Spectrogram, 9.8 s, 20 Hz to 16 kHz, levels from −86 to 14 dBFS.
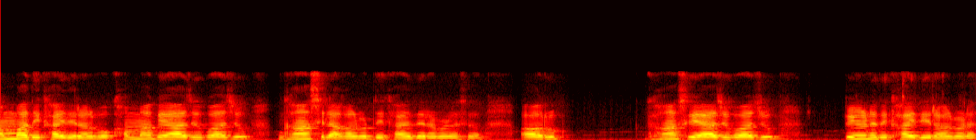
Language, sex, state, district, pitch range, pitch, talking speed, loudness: Bhojpuri, female, Uttar Pradesh, Gorakhpur, 175-200 Hz, 190 Hz, 160 wpm, -17 LUFS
